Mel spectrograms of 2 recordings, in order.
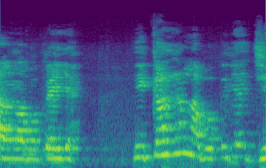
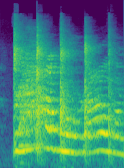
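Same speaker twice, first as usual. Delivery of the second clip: loud high mock cheer; hammed-up bravo shout; 8 semitones higher, 8 dB louder, much slower than usual. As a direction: cheer like a drunk crowd. Drunks cheering the spider.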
